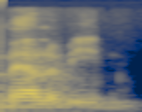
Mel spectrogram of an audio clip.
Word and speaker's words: Ameen: Amel Ameen.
